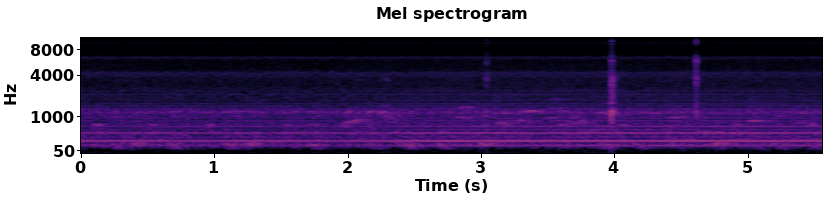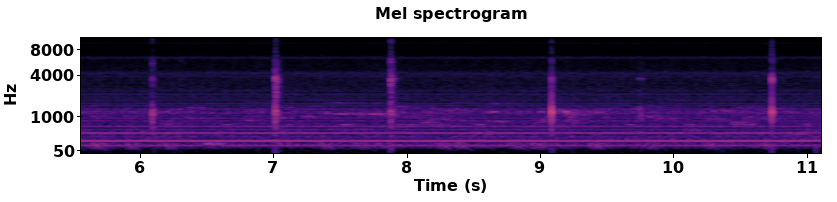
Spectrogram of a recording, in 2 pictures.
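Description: Steady electrical hum with several faint, sharp clicks scattered through it.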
